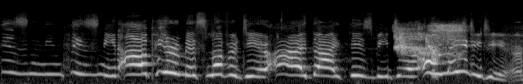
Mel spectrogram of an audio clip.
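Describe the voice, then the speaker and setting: Squeaky and theatrical, this put-on character voice moves at a fairly slow pace with hardly any pauses. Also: woman, extremely high pitch for a woman. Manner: affected, theatrical.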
